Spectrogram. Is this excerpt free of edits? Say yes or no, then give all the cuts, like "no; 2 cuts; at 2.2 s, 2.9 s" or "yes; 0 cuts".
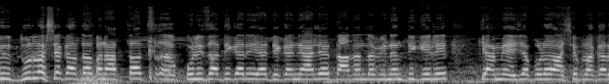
no; 1 cut; at 0.9 s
